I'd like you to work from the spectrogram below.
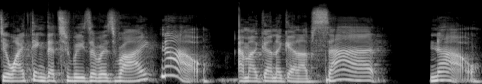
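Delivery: put-on New Jersey housewife voice. Showing off impressions to Bravo fans, after one of Siggy, now do a Dolores impression. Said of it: "That's Dolores".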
